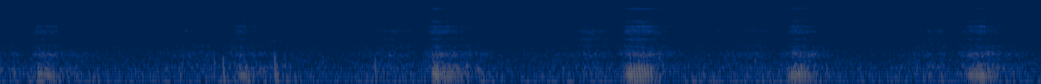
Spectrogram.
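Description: Soft low snorting snores during sleep, repeating irregularly roughly every two to three seconds, with faint room noise.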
